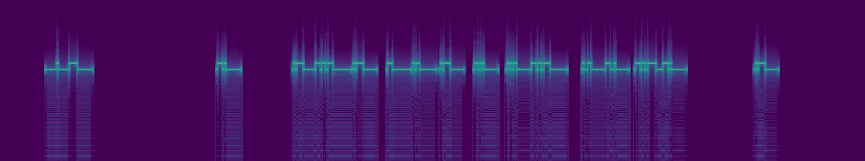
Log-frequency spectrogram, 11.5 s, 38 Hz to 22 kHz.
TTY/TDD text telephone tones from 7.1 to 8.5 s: OWN

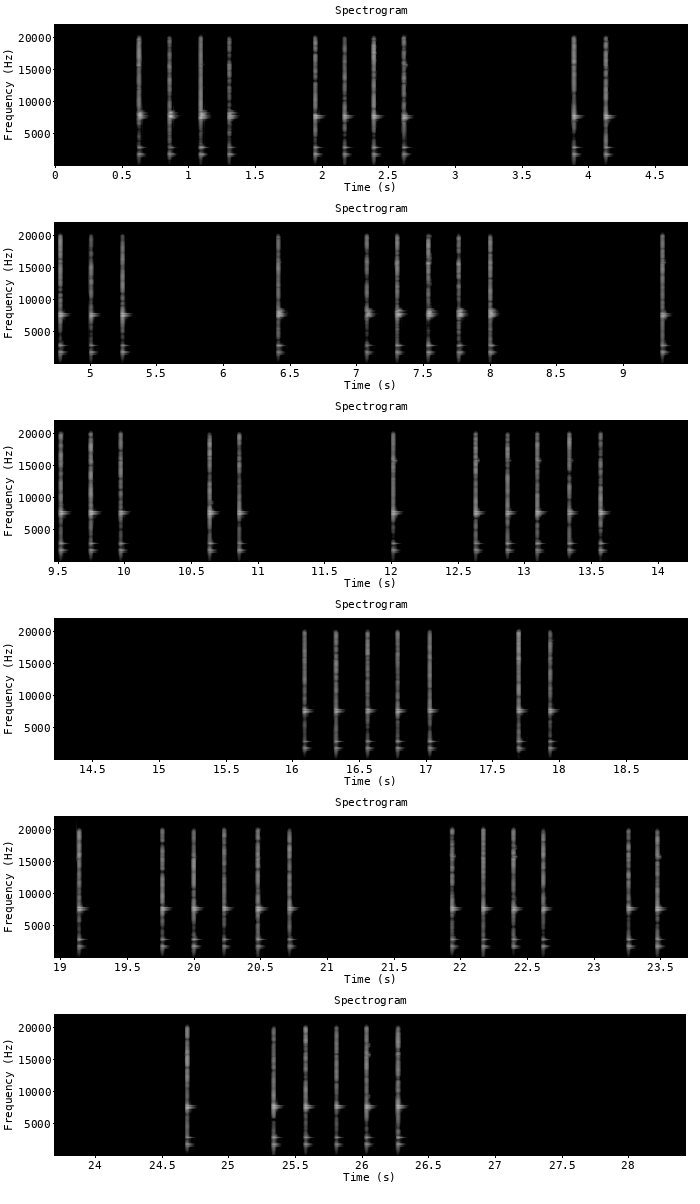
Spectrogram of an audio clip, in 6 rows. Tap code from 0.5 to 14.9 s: THERE

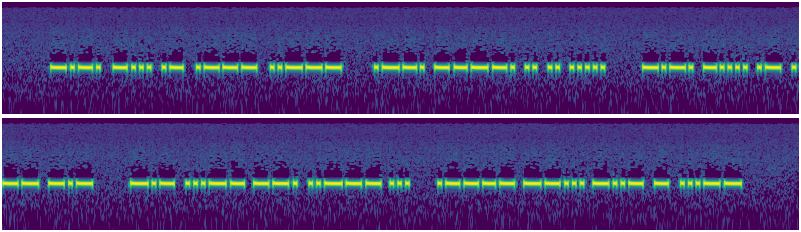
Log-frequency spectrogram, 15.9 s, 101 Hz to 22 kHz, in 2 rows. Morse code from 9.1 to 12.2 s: K3G2S

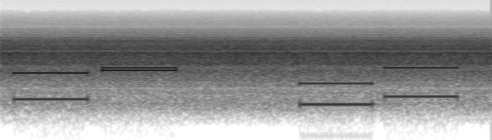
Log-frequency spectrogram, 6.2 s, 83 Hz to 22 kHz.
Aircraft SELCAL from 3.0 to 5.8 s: BK-ES

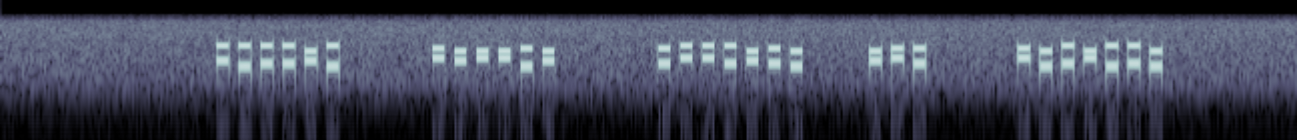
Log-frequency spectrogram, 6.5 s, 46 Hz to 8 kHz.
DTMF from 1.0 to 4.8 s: 936673 07**27 5##6751 705

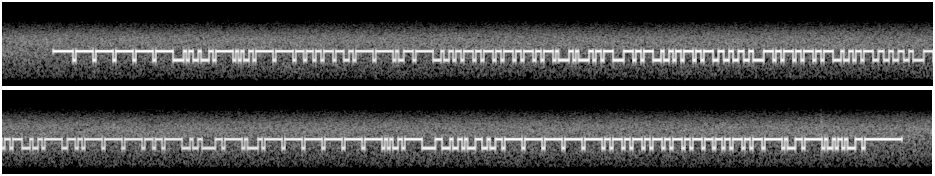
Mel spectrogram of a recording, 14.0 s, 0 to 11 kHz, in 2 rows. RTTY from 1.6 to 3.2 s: SQ7B

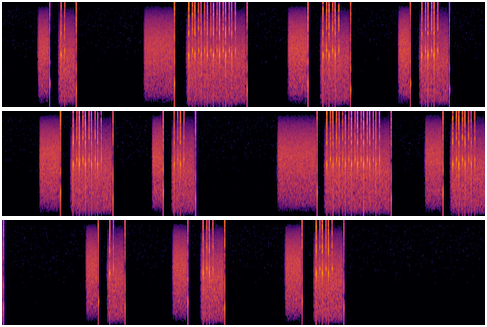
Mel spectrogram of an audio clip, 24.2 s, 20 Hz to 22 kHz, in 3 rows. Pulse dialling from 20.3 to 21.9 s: 3

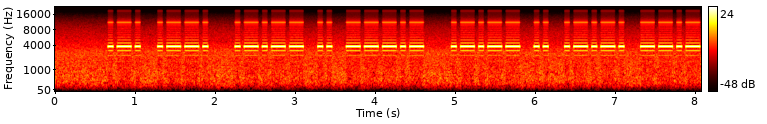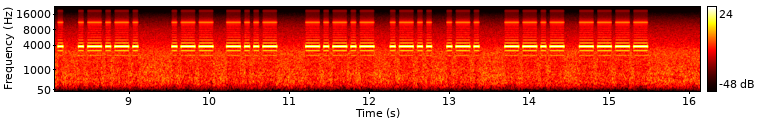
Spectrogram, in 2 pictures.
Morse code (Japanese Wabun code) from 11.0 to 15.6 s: サカナ ネコ

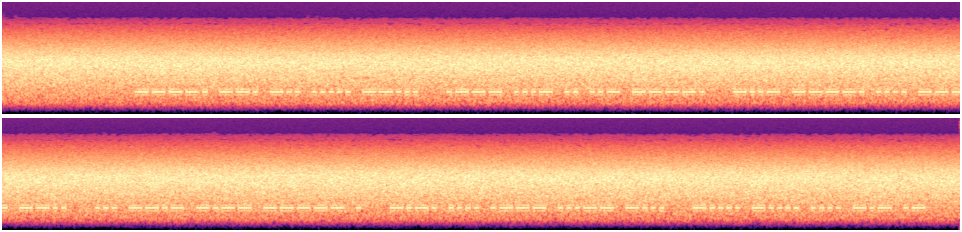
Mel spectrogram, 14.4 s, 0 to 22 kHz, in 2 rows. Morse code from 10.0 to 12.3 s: CHJ3B

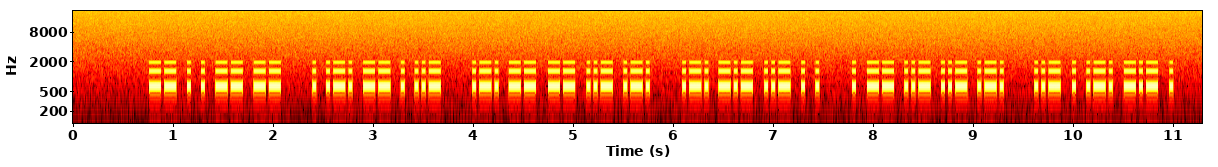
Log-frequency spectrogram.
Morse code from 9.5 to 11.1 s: UERKE

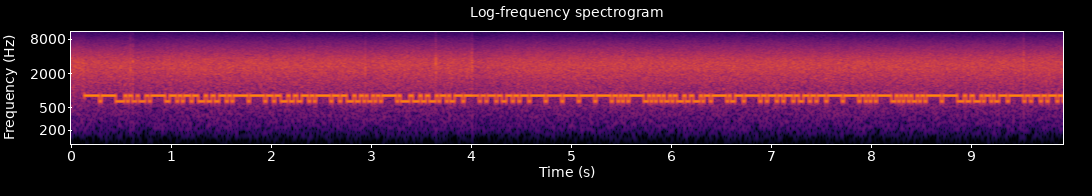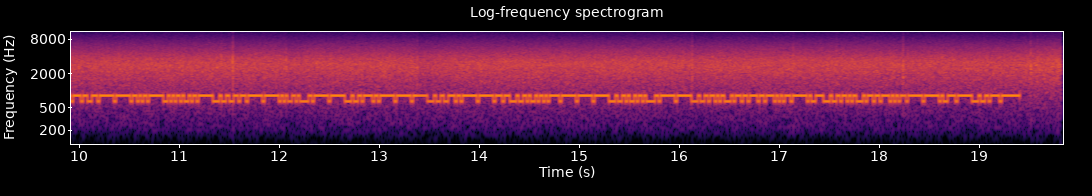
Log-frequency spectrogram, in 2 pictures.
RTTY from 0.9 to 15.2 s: CQ CQ CQ DE HB2JRD HB2JRD HB2JRD PSE K CQ DX

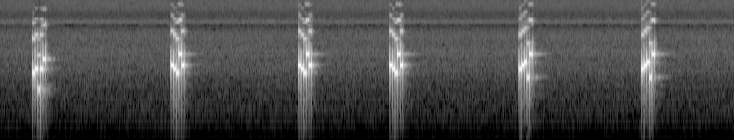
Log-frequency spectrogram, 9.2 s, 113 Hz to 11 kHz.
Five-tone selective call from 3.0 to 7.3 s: 54395 54395 45629

